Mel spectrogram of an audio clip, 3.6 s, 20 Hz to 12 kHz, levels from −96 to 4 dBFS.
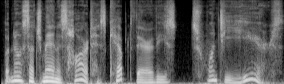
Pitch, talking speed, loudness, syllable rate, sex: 135 Hz, 205 wpm, -17 LUFS, 4.6 syllables/s, male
